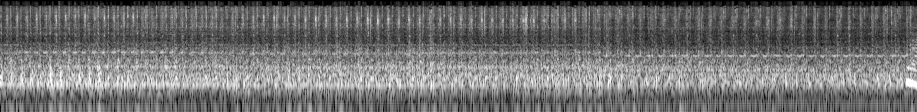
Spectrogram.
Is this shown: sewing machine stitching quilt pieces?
yes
